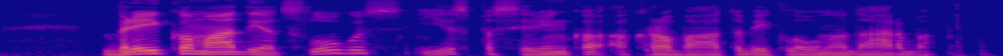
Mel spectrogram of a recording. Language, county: Lithuanian, Kaunas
